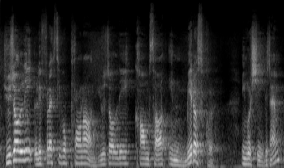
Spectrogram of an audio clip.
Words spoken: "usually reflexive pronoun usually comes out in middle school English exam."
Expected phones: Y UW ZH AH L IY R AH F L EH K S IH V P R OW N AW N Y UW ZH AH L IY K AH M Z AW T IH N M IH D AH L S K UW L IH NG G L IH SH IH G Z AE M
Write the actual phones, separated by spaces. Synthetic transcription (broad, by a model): Y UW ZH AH L IY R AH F L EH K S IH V P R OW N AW N Y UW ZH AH L IY K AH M S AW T IH N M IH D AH S K UW L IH NG G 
